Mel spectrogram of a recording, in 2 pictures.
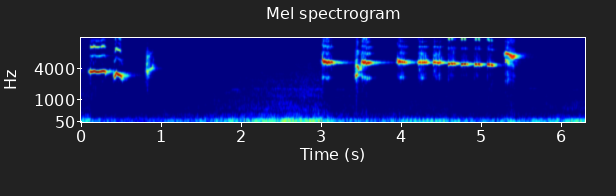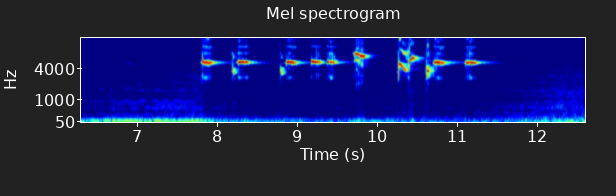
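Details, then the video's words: An orange-headed thrush sings in the morning as a lure for other birds: short series of loud, high, clipped whistles repeated in quick trains, with pauses between phrases. "ANIS MERAH NGEPLONG Gacor dirumah. Pancing dengan suara burung ini baik pagi hari."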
